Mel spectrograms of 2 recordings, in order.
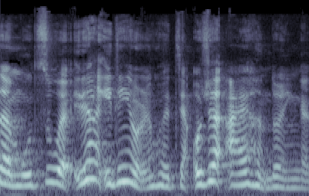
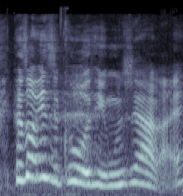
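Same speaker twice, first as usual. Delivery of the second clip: ordinary delivery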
